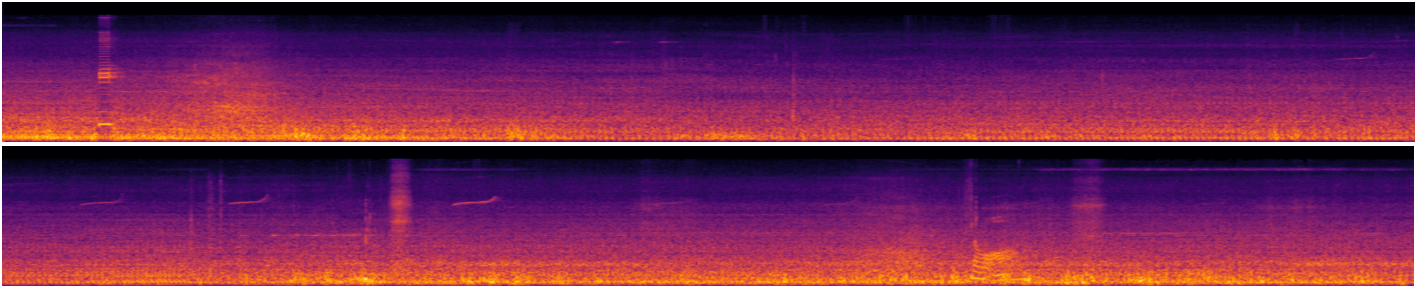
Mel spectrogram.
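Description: Motorcycle engine running with road and wind rumble on the bike-mounted camera's microphone while riding a winding hill road, a steady low drone that eases off for a few seconds and then builds again.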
